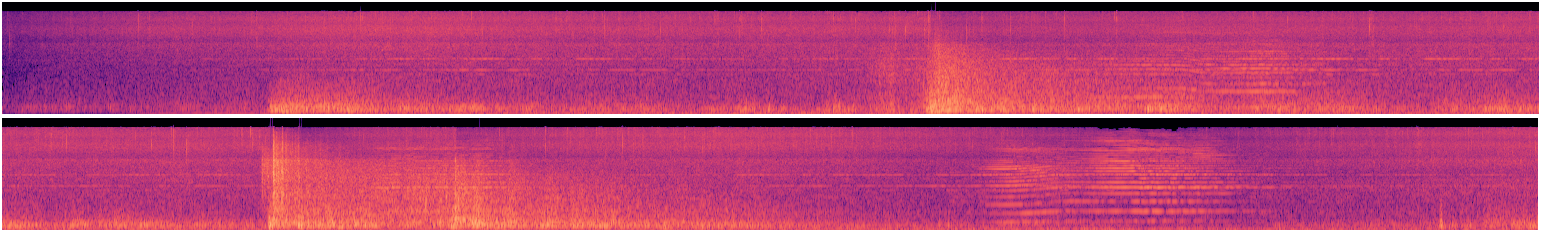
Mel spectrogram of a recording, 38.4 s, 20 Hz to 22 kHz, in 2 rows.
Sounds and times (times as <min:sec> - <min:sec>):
Raindrop: 0:00.0 - 0:38.4
Thunder: 0:00.0 - 0:38.4.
